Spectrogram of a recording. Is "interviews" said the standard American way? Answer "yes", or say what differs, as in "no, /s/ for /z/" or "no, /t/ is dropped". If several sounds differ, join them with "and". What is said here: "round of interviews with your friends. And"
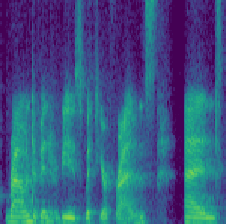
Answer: yes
